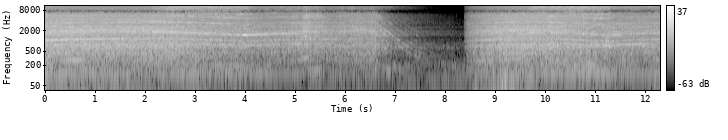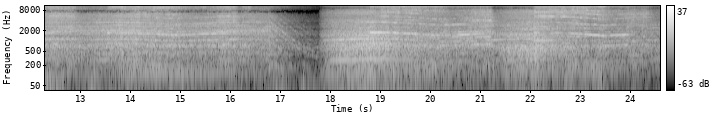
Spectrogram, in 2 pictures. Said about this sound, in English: I'm going to go ahead and do some of the main cuts on the board here. And using my nice chop saw here.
